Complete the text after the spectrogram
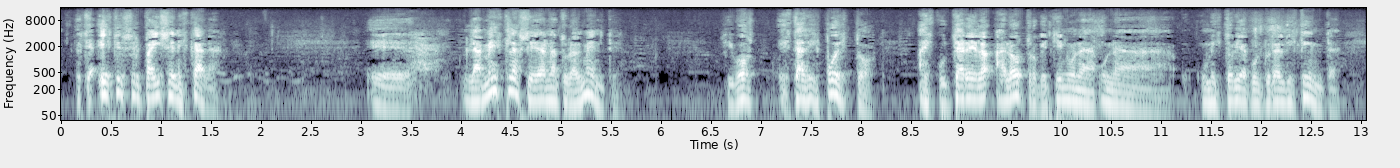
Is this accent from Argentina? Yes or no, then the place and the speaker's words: yes; Coronel Dorrego, Buenos Aires Province, Argentina; No, yo no, yo soy de Coronel Orrego, provincia de Buenos Aires.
